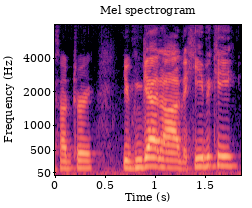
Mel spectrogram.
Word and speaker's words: Suntory: How do you say that? Centauri. Suntory. Okay. Suntory.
